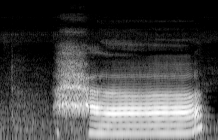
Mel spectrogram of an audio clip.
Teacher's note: वस्त हलक यानी हलक का दरमियानी हिस्सा। वहां से हा और आइन अदा होते हैं।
